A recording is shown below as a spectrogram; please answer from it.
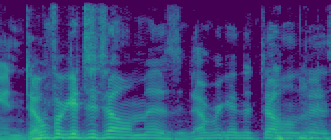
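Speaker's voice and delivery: quick, high voice calling across, toned down. The speaker recounts calling to Mister Gilo across the esports lounge, retelling a yell across a room. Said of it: "I'm yelling at Mister Gilo from across the esports lounge".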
